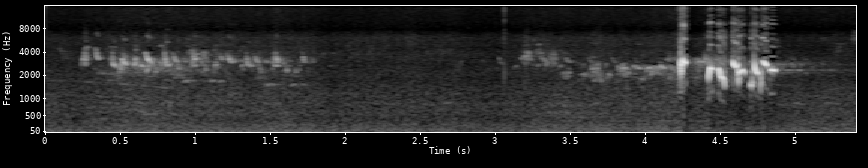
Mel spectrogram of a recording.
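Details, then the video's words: Wild Mandalawi bulbul: a soft warbling twitter at first, a pause, then a sharp note and a loud rapid phrase of four or five liquid, rising and falling whistles. "ندهات بلبل وحشي مندلاوي"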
